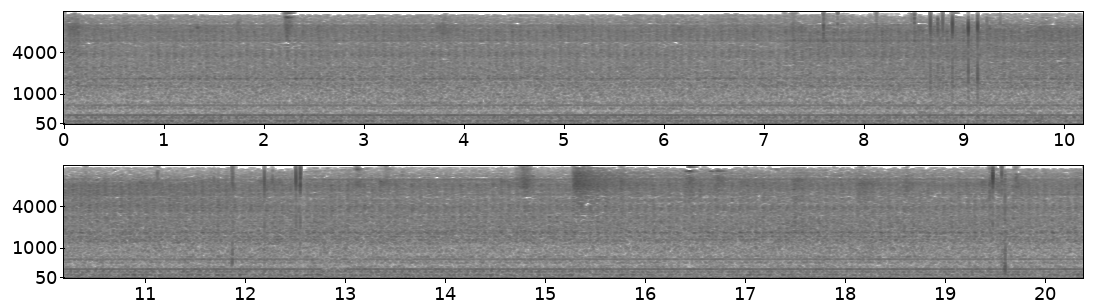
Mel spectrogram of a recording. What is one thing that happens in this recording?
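A trolleybus rumbles as it moves along the road.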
